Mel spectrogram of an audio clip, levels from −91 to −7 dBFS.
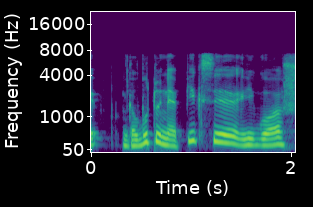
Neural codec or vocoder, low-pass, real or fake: codec, 16 kHz, 16 kbps, FreqCodec, larger model; 7.2 kHz; fake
